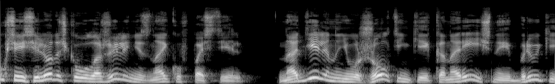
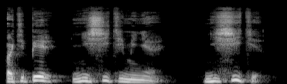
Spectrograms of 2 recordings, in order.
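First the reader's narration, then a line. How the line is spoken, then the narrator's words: Broken, faltering whisper. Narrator (Russian): зашептал прерывающимся голосом Незнайка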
